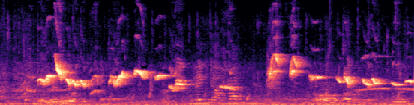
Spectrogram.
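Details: Kept straw-headed bulbul singing loud, rich, liquid warbled phrases: slurred whistles that rise and fall, delivered in two bursts of several quick notes each, with a short gap between; quiet hum in the background.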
